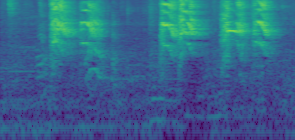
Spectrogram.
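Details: A colony of rose-ringed parakeets in an aviary in Lahore, coming down to soaked lentils in summer, give harsh, screechy squawks in four loud bursts about half a second apart, with a faint call to prayer in the background.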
